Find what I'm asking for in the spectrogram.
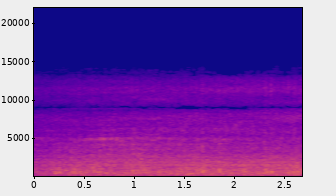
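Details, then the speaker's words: Hornby model train set with the controller switched from low to high; fast, even motor whirr with light rail clatter and no catches or surges; the loco runs smoothly at high speed. "what you can do is on the back here you can flip this from low to high and then by doing that and I'll show you cck what will happen with it flipped on to high now the train is going to go a lot"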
